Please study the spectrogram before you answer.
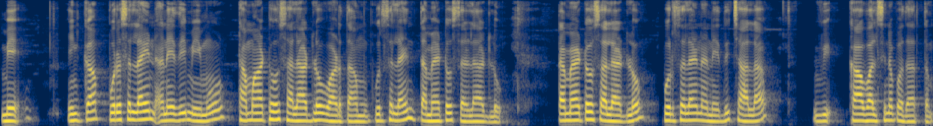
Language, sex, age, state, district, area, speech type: Telugu, male, 18-30, Telangana, Yadadri Bhuvanagiri, urban, spontaneous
